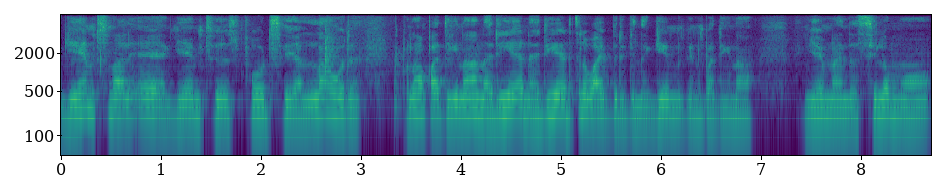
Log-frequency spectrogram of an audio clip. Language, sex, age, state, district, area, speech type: Tamil, male, 18-30, Tamil Nadu, Tiruvannamalai, rural, spontaneous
